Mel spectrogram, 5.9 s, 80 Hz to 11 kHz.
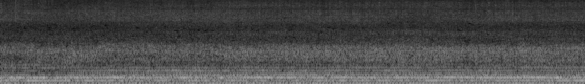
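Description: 8.5 hp Briggs & Stratton power-washer engine on a homemade push mower running steadily under load while cutting grass, a loud even engine note with no change in speed.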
